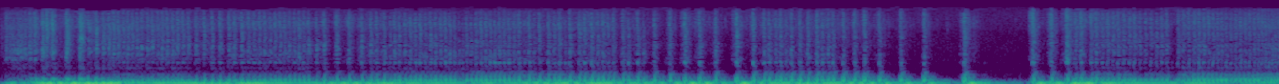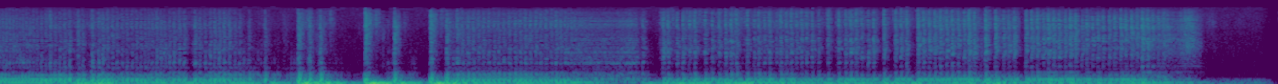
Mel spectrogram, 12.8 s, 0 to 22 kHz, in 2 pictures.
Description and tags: rustle.box-growl 9
recordings of various rustling sounds with a stereo Audio Technica 853A
deep, low, bass, box, rustle, growl, cardboard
